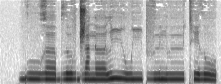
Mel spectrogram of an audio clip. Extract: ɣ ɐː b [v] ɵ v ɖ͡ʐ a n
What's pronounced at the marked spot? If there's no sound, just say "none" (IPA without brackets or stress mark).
ð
